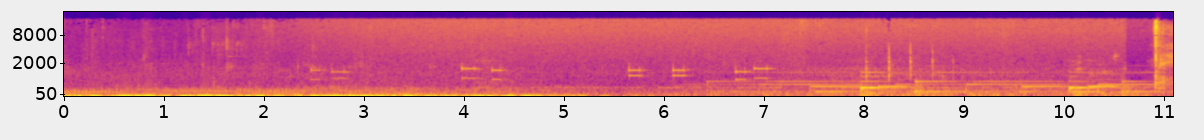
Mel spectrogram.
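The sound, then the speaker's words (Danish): A series of short telephone keypad tones as a number is dialed at home to call a former chairman of Hellerup Sailing Club, irregularly spaced beeps over a low background rumble, followed by steadier ringing tones toward the end. “og ham ringer jeg til, da jeg kommer hjem.”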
